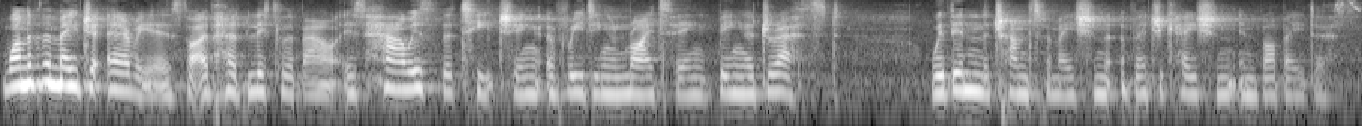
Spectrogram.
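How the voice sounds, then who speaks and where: A woman with an English accent, medium-pitched, at a fairly quick pace with fairly even intonation. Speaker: teacher trainer. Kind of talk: public consultation comment.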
